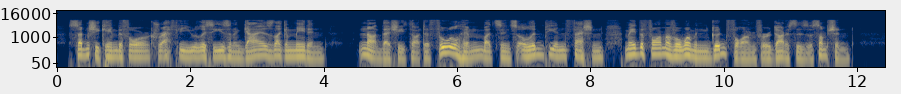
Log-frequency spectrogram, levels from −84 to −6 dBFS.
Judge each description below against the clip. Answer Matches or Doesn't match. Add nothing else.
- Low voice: Matches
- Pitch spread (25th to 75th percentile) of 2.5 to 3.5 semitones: Doesn't match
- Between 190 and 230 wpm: Doesn't match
